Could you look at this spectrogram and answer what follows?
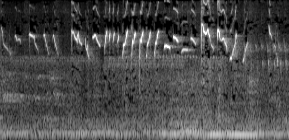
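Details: Fast, high-pitched twittering from a white-eye (pleci) used as a bait recording to get birds singing quickly; quick notes build into a dense, accelerating run of sharp chirps.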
